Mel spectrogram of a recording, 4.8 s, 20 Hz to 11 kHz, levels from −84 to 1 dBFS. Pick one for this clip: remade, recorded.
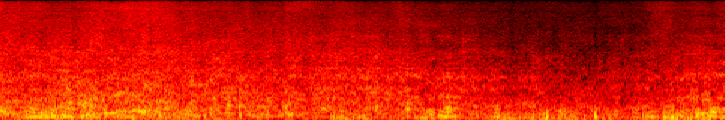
remade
